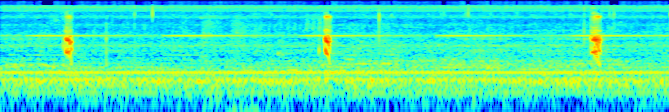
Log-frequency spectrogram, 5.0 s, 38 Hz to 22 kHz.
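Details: Seven-day-old newborn girl with hiccups: three soft, sharp hiccups about two seconds apart, roughly 30 a minute, over a steady background hum.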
